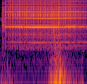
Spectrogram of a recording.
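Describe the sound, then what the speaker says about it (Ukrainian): An alarm clock set in the game Baldi's Basics rings with a steady, shrill electronic tone, close and continuous, with a brief low thump partway through. "І ставимо балді будильник."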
